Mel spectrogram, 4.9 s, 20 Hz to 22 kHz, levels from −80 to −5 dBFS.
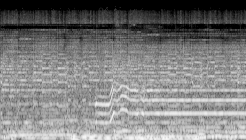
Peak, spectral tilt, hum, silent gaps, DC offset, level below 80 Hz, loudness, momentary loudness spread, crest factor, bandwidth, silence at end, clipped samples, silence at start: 0 dBFS; -5 dB/octave; none; none; under 0.1%; -20 dBFS; -10 LUFS; 4 LU; 10 dB; 16 kHz; 0 s; under 0.1%; 0 s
